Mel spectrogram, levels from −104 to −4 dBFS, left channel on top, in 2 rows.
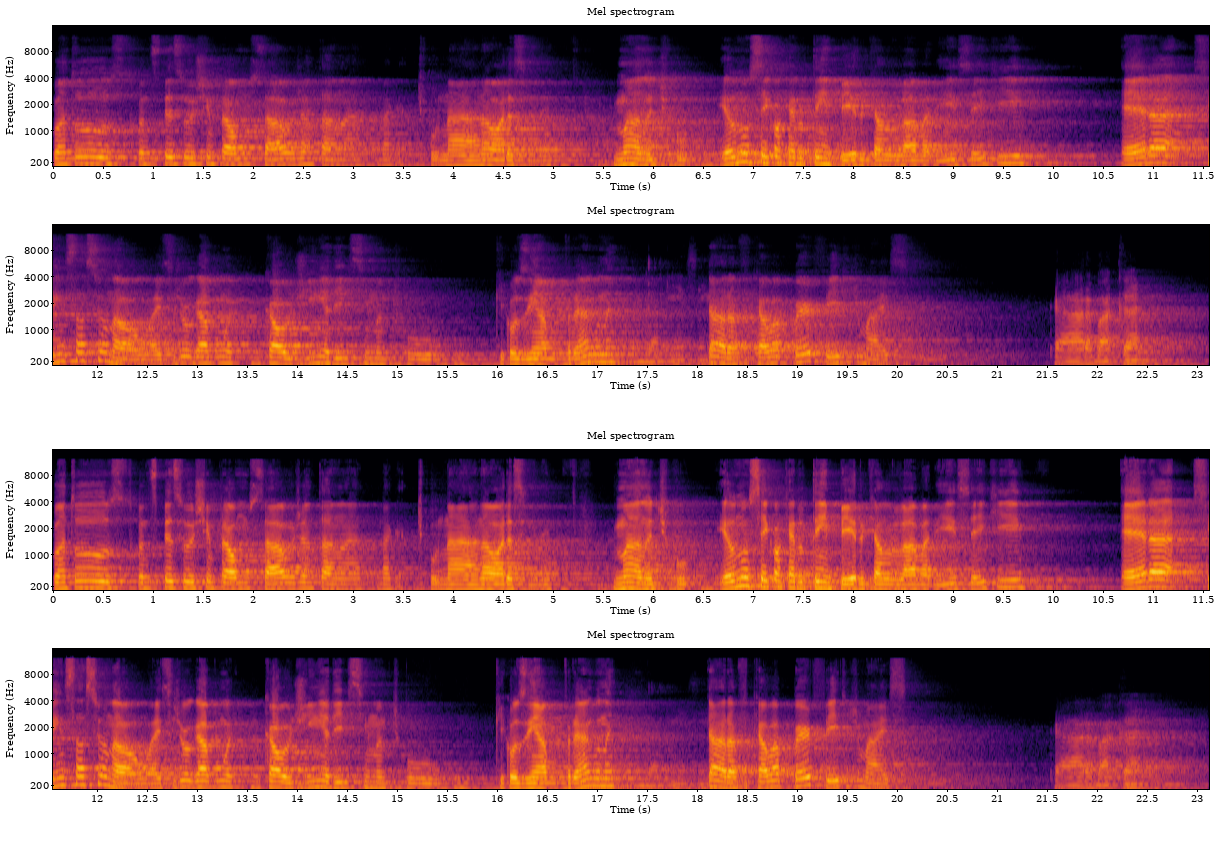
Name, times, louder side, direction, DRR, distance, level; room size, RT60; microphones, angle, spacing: voice 1, 0.0-3.5 3.8-5.0 5.6-6.4 6.6-9.7 10.7-15.8 16.0-17.3 18.1-19.9, right 3 dB, 60° right, 9 dB, 0.7 m, -29 dB
voice 2, 5.4-6.0 17.3-18.2 21.6-22.4, left 2 dB, 85° left, 4 dB, 1.3 m, -40 dB
20.0 x 9.7 x 5.1 m, 3.0 s
head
